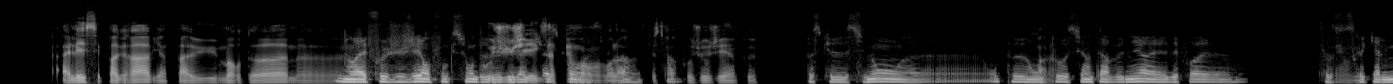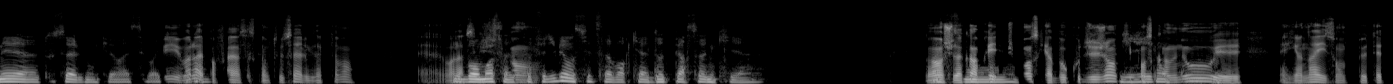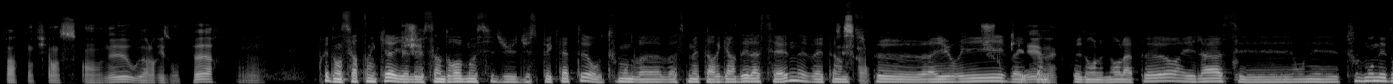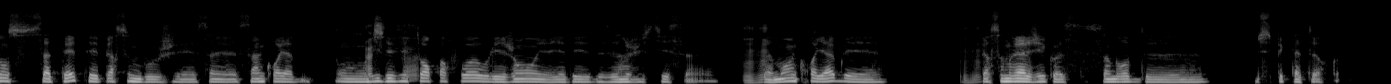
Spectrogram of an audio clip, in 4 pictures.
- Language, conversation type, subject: French, unstructured, Comment réagis-tu face à l’injustice ?
- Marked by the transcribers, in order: tapping; drawn out: "heu"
